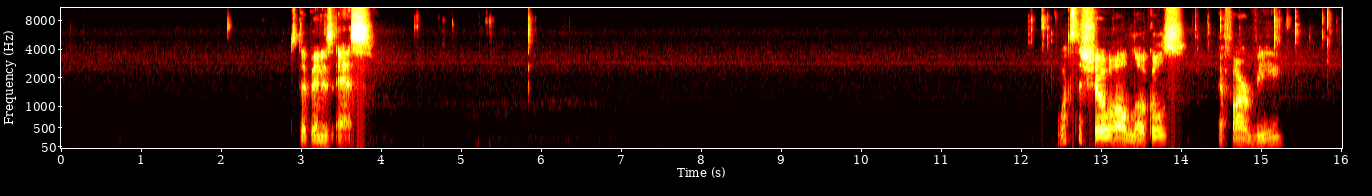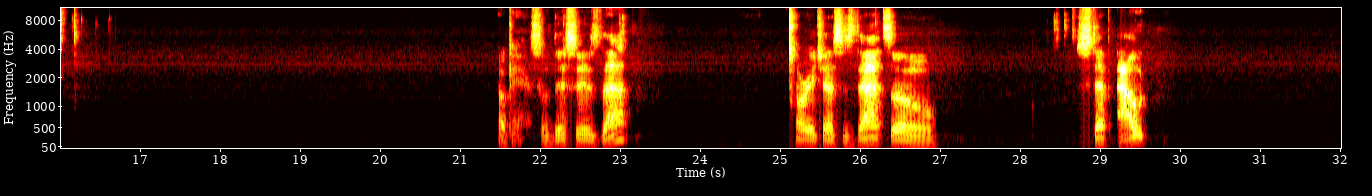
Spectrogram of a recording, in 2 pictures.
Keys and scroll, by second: 3.3 super+Tab, 5.1-5.7 typing, 12.2 super+Tab, 15.0-16.4 typing, 28.6 super+Tab.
